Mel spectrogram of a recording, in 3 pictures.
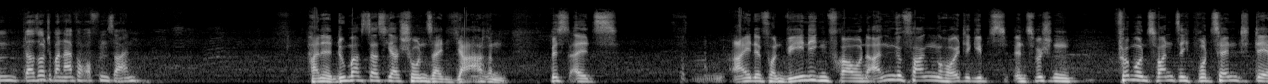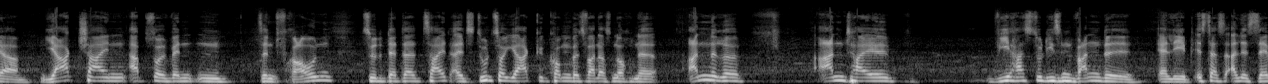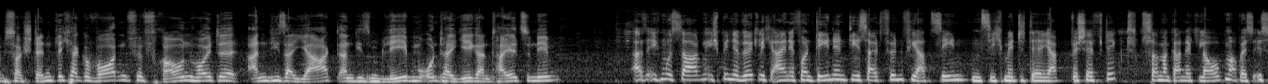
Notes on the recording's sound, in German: Die Tonqualität ist einer Besuchermesse entsprechend und nicht mit den Studio-Folgen vergleichbar.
